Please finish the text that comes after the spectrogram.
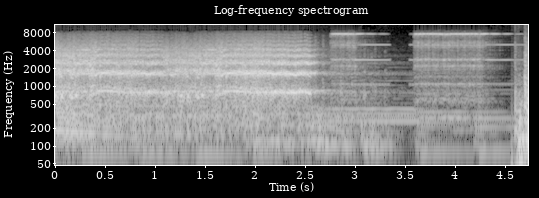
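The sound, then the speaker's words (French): A large red car's engine roars loudly as it accelerates at full speed, then gives way to a sharp, high-pitched squeal of brakes as the car stops in front of a door. No one speaks. “Mais un jour, à l'heure du thé, une énorme voiture rouge arrive à toute allure et freine devant la porte.”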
